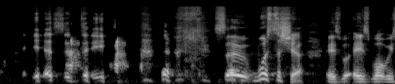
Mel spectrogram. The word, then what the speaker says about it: Worcestershire: thing to say or as you might say warcester yes indeed so worcestershire is what we say in the uk and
